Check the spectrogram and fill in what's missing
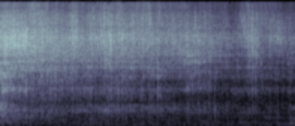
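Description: Steady, crackling sizzle of curry leaves frying in hot oil with tempering seeds, close and continuous, with a few sharper pops and stirring scrapes.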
